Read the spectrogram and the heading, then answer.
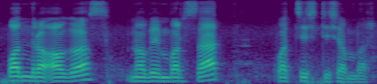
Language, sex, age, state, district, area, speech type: Nepali, male, 30-45, West Bengal, Kalimpong, rural, spontaneous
